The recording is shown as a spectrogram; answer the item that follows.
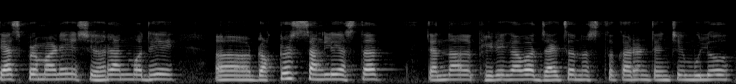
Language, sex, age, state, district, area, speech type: Marathi, female, 60+, Maharashtra, Pune, urban, spontaneous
